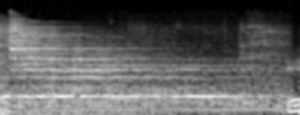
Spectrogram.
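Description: A boxing ring bell struck once to start a round, ringing out and fading over about two seconds.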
